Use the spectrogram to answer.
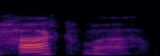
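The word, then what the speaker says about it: חָכְמָה: And in the word hakma, however, the vowel under the chet is a commensative. It's a short O, and therefore is not marked with a method. The shava under the kaf is silent because it comes at the end of a closed syllable that contains a short vowel.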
